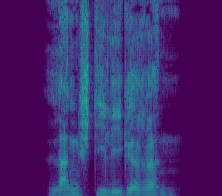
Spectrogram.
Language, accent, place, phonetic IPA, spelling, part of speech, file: German, Germany, Berlin, [ˈlaŋˌʃtiːlɪɡəʁən], langstieligeren, adjective, De-langstieligeren.ogg
- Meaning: inflection of langstielig: 1. strong genitive masculine/neuter singular comparative degree 2. weak/mixed genitive/dative all-gender singular comparative degree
